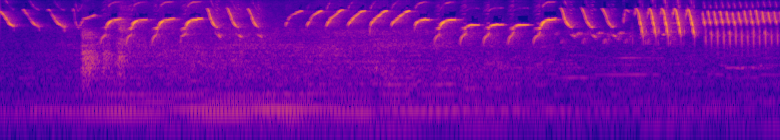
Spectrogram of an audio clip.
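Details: Training song of a canary for young birds learning to sing: long runs of repeated upward-sweeping whistled notes at a steady pace, shifting to a fast high trill near the end.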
